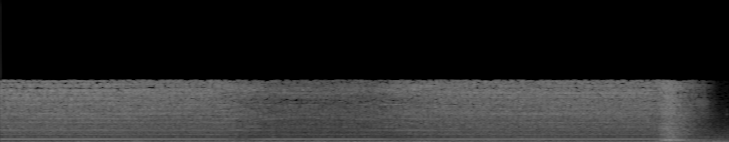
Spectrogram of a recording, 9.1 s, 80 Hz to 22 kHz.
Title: KOUNGSUN 1:1 fiber optic contra angle dental handpiece/turbine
